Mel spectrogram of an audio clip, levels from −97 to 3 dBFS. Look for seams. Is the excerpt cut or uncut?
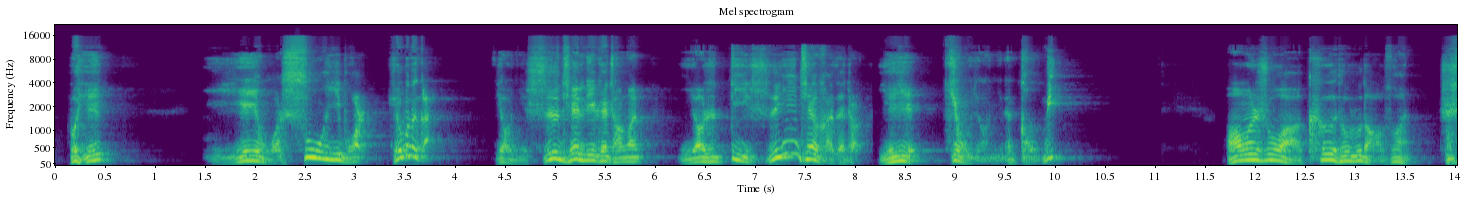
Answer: cut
